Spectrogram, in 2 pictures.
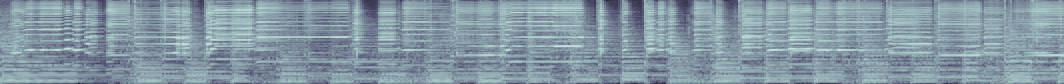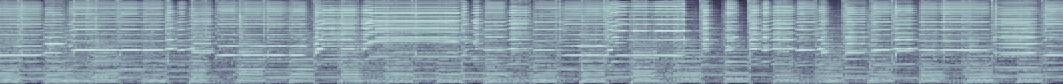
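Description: Harmonica played in a neck holder, a melodic instrumental solo over strummed acoustic guitar, between sung verses of a folk song.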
